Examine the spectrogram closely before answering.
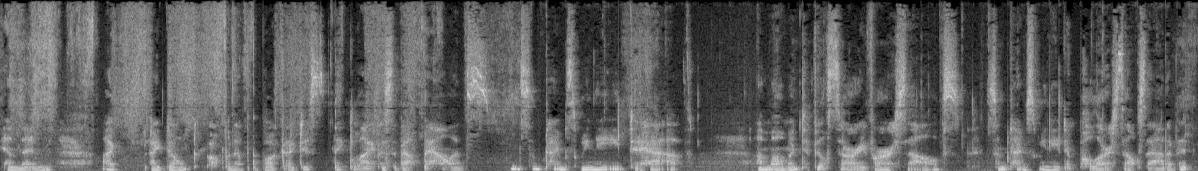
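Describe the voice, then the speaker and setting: A woman speaks in a hushed, breathy whisper, set low in pitch. She chats casually as an ASMR host would, gently and without hurry, as if confiding in the listener. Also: poor audio. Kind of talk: ASMR, casual rambling chat. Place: small sewing and craft room at home.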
